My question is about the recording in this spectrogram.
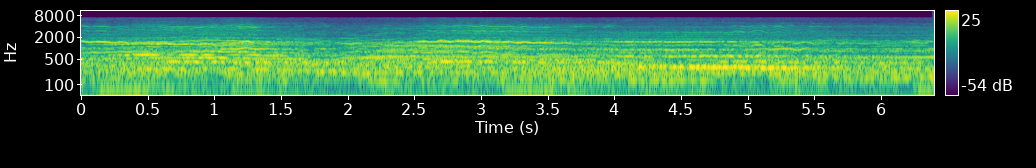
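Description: Film score: a wordless choir singing sustained notes with a wavering vibrato, several voices at once.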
